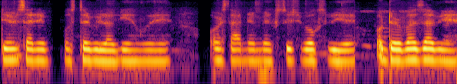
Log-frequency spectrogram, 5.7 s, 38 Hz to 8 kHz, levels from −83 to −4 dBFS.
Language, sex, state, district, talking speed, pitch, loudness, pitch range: Hindi, female, Arunachal Pradesh, Papum Pare, 190 wpm, 170 Hz, -16 LUFS, 165-180 Hz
